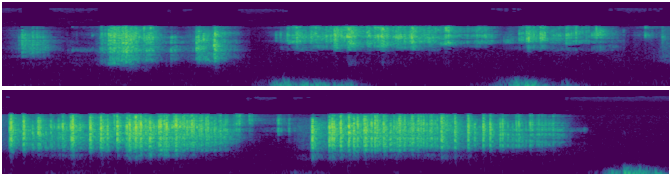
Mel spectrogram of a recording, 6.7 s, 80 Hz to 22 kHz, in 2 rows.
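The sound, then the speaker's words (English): Dice rattle and clatter in several bursts, shaken and tumbling with a few low thuds as they land on a surface. Fairly loud, with no talking. “I'll take a shot and give 2 dice of interference.”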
